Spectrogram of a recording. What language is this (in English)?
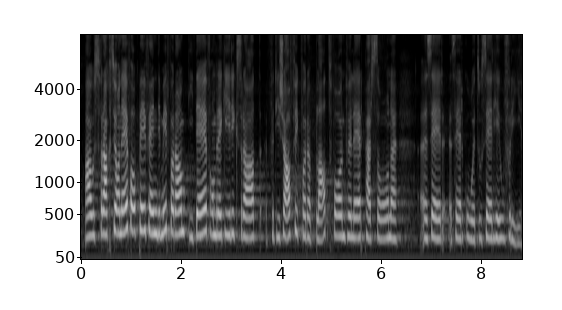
Swiss German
